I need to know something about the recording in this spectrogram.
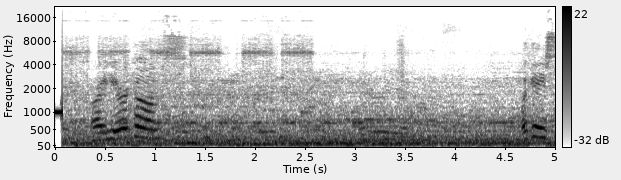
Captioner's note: mechanical operation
